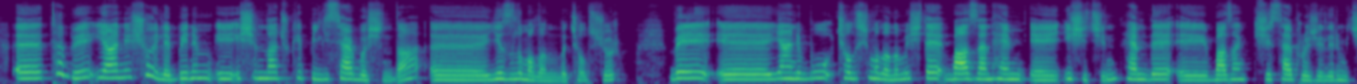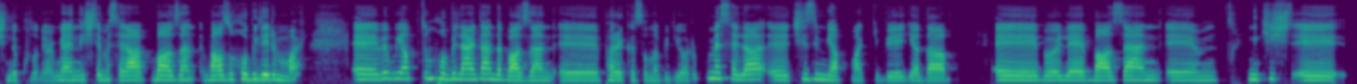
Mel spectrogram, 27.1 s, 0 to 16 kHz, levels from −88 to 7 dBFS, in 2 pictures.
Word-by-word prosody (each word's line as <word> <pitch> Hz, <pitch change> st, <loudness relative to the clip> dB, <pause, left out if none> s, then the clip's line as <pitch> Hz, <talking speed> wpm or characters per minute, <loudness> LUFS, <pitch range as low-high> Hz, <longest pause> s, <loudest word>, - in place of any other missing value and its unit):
Eee, 270 Hz, +1 st, +2 dB
tabii. 315 Hz, -, -1 dB
Yani, 295 Hz, +1 st, +3 dB
şöyle, 265 Hz, -, -1 dB
benim, 270 Hz, +1 st, -1 dB
iii, 250 Hz, 0 st, 0 dB
işim 270 Hz, +1 st, 0 dB
daha 270 Hz, 0 st, +2 dB
çok 265 Hz, +1 st, -12 dB
hep 275 Hz, -1 st, -8 dB
bilgisayar 230 Hz, 0 st, +1 dB
başında, 195 Hz, -4 st, -2 dB
eee, -, -, 0 dB, 0.5 s
yazılım 235 Hz, -2 st, +1 dB
alanında 160 Hz, -4 st, -4 dB
çalışıyorum 215 Hz, +5 st, -7 dB, 0.5 s
ve, 275 Hz, 0 st, +3 dB
eee, -, -, -1 dB, 0.5 s
yani, 255 Hz, -1 st, +2 dB
bu 280 Hz, +1 st, -4 dB
çalışma 265 Hz, 0 st, -1 dB
alanımı, 220 Hz, +1 st, 0 dB
işte, 260 Hz, +1 st, +1 dB
bazen 235 Hz, 0 st, +6 dB
hem, 230 Hz, -2 st, +1 dB
eee, 195 Hz, 0 st, 0 dB
iş 240 Hz, -2 st, 0 dB
için 210 Hz, +6 st, -5 dB
hem 225 Hz, -3 st, +2 dB
de, 225 Hz, -1 st, +1 dB
eee, 195 Hz, 0 st, -2 dB
bazen 225 Hz, +2 st, +2 dB
kişisel 220 Hz, -1 st, -1 dB
projelerim 185 Hz, -1 st, -4 dB
için 185 Hz, 0 st, -7 dB
de -, -, -2 dB
kullanıyorum. 185 Hz, -, -11 dB
Yani, 190 Hz, +1 st, 0 dB
işte, 205 Hz, +2 st, -3 dB
mesela, 195 Hz, -1 st, +2 dB
bazen 205 Hz, 0 st, +2 dB
bazı 205 Hz, +3 st, +3 dB
hobilerim 215 Hz, -3 st, +3 dB
var, -, -, 0 dB, 0.5 s
eee, 220 Hz, 0 st, +3 dB
ve 260 Hz, 0 st, 0 dB
bu -, -, -3 dB
yaptığım 255 Hz, +1 st, 0 dB
hobilerden 235 Hz, -1 st, +3 dB
de 220 Hz, -2 st, +1 dB
bazen, 180 Hz, 0 st, +3 dB
eee, 175 Hz, 0 st, -1 dB
para 185 Hz, -4 st, 0 dB
kazanabiliyorum. 165 Hz, -, -9 dB
Mesela, 225 Hz, -4 st, +2 dB
eee, 195 Hz, 0 st, -1 dB
çizim 225 Hz, -1 st, -2 dB
yapmak 180 Hz, -2 st, -2 dB
gibi 175 Hz, 0 st, -5 dB
ya 170 Hz, -2 st, -3 dB
da, 175 Hz, 0 st, +2 dB, 0.5 s
eee, 195 Hz, -1 st, +1 dB
böyle, 190 Hz, 0 st, 0 dB
bazen, 190 Hz, 0 st, +2 dB
emm, 180 Hz, 0 st, -4 dB, 0.3 s
nikiş 220 Hz, +2 st, -3 dB
eee, 190 Hz, -, -1 dB
215 Hz, 150 wpm, -22 LUFS, 190-245 Hz, 0.5 s, bazen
